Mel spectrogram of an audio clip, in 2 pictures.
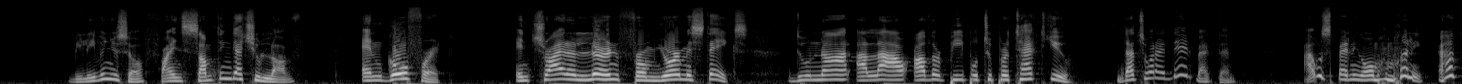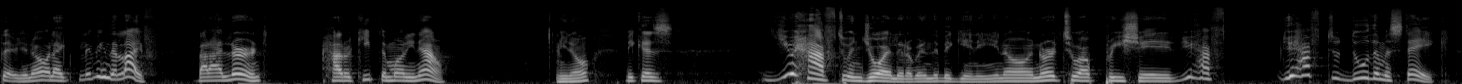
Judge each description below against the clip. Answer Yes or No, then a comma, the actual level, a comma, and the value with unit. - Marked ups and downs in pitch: Yes, wide, 5.9 semitones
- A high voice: Yes, high, 195 Hz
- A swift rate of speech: No, average, 170 wpm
